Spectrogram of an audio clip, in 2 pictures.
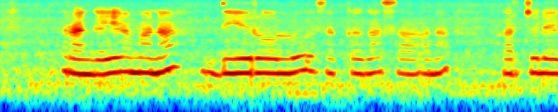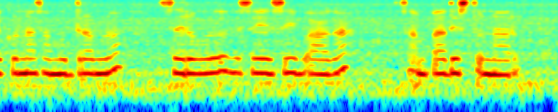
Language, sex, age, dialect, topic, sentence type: Telugu, male, 31-35, Telangana, agriculture, statement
